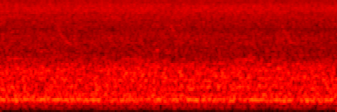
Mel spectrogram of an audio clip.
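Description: A swarm of honeybees buzzes in a dense, steady drone that fills the air at close range, continuous and unbroken with no voices.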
